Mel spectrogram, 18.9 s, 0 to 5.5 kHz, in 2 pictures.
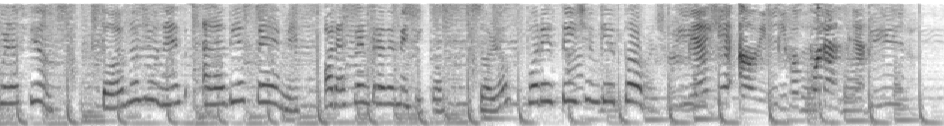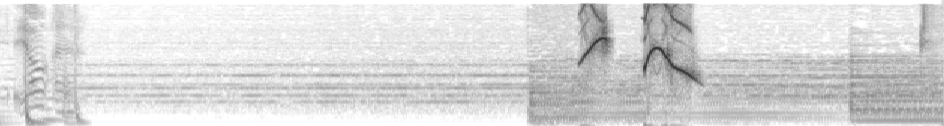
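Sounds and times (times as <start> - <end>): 
speech: 0.0 - 9.2
whistling sound effect played on air: 15.2 - 16.6.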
